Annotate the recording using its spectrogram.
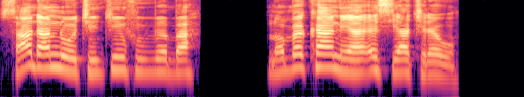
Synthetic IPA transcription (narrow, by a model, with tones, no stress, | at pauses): saː˨˦da˨n˦nʊ̃˦ɔ˨t͡ɕʰĩ˨ɲ˨t͡ɕʰĩ˦n˦fu˦bɛ˦ba˦ | nã˨ɔ˨bɛ˦kʰã˦nɪ̃˨a˨æ˦si˨a˨t͡ɕʰɪ˨ɾɛ˦wʊ˨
